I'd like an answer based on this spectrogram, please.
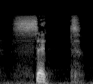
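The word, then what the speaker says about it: sept: Then here, remember, P is not pronounced. Okay, it doesn't exist. So you get this set sound. Set, set. Okay.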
